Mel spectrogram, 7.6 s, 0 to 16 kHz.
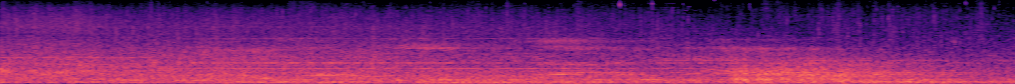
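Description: A thunderstorm in Senua's Saga: Hellblade 2, with rain pouring steadily and deep thunder rumbling low underneath, swelling louder near the end.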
